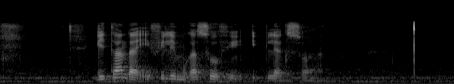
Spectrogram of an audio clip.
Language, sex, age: South Ndebele, male, 20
